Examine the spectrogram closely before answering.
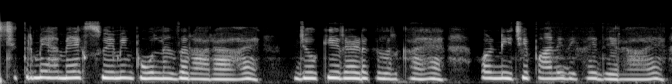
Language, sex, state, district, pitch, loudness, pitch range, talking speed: Hindi, female, Uttar Pradesh, Saharanpur, 275 Hz, -13 LUFS, 250-290 Hz, 205 wpm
